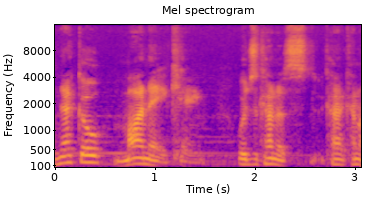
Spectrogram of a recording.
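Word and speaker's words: Neko Mane King: Neko money King I I don't know why people pronounce it as nego main Keen it's pronounced Neko Mane came which is kind of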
